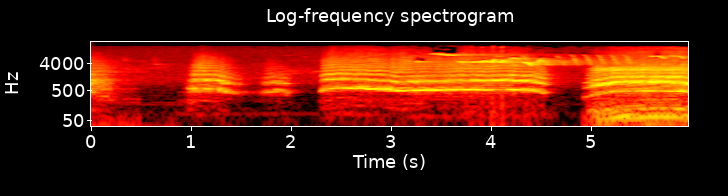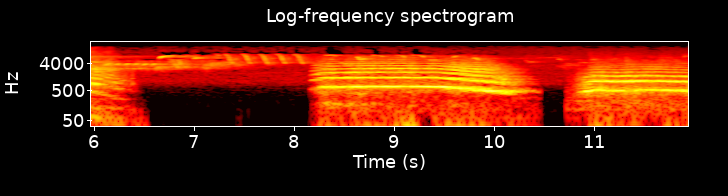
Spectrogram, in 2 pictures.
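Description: An elephant trumpets in a series of loud, brassy blasts, each lasting one to two seconds.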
